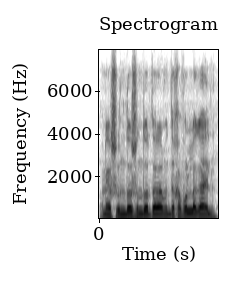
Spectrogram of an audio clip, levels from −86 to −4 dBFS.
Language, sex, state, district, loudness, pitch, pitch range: Bengali, male, Assam, Hailakandi, -13 LUFS, 145 Hz, 140-150 Hz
